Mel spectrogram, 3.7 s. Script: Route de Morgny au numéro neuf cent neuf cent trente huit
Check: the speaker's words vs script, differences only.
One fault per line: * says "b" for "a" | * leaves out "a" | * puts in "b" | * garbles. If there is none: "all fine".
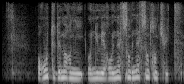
all fine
